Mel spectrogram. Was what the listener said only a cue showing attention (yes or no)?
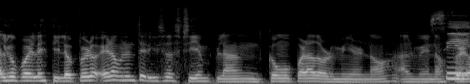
no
